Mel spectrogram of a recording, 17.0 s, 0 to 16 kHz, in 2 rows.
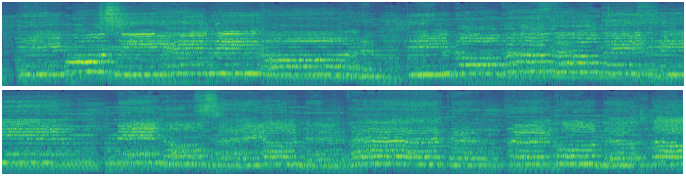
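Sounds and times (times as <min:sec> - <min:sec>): women singing worship song: 0:00.2 - 0:17.0.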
